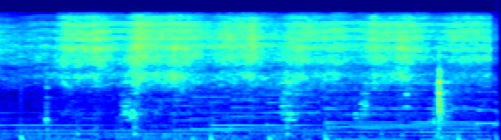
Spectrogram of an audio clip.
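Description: Tomatoes sautéing with onions in a pan, a close soft sizzle broken by repeated stirring scrapes and a sharp clink of the spatula near the end.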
